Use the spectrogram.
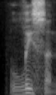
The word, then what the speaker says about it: listen: Listen. La lettre T ne se prononce pas, je dis listen.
